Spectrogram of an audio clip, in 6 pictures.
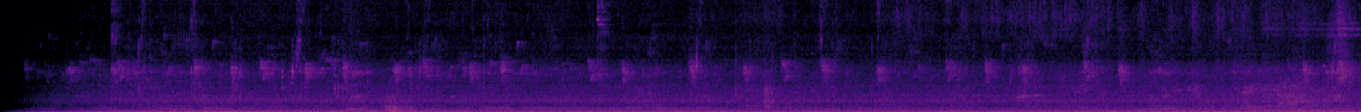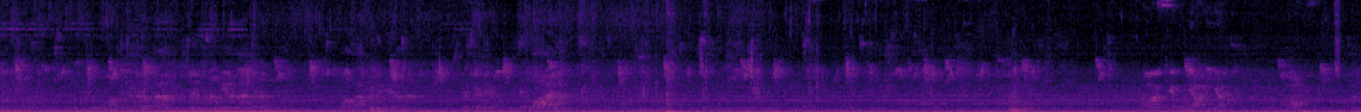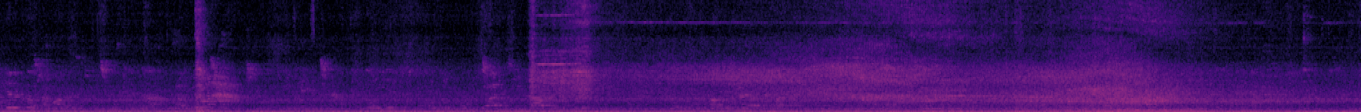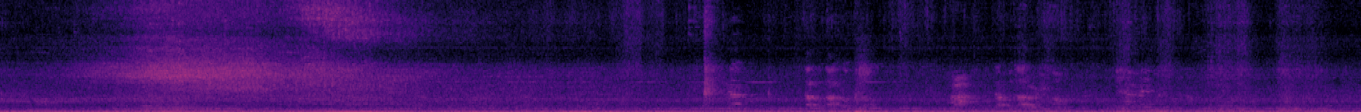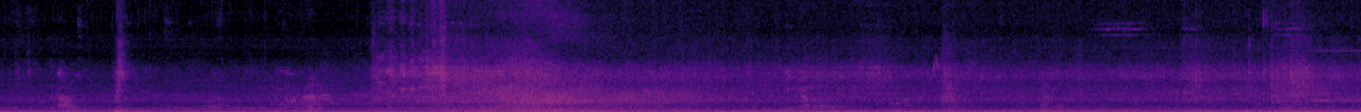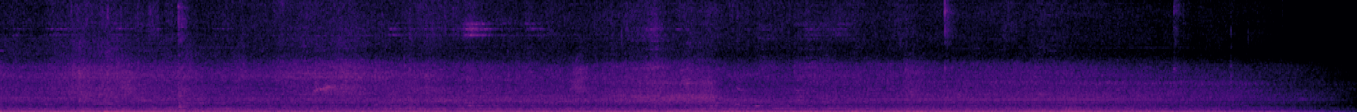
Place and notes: Changqing St., Xihu Township - Rest in the market
Rest in the market, Traffic sound, sound of the birds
